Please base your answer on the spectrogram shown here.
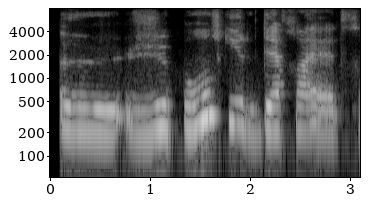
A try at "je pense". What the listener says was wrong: Of course, these vowels are sounding nice, but we don't do vowels through teeth and gum. We do vowels through a soft. Look, here's full vowels. Ooh, mouth closed. Not je pense. No, relax. Oui, je pense que. If you need to use teeth and gum, the chest isn't doing enough. Je pense. Yeah, more chest, less space.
